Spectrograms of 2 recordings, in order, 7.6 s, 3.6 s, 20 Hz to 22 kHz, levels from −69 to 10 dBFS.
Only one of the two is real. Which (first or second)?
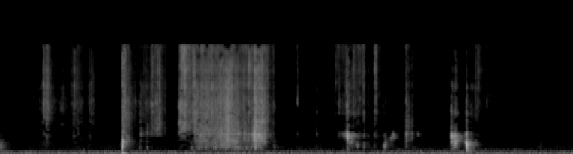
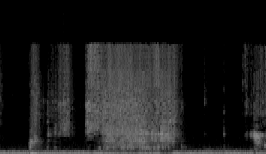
second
